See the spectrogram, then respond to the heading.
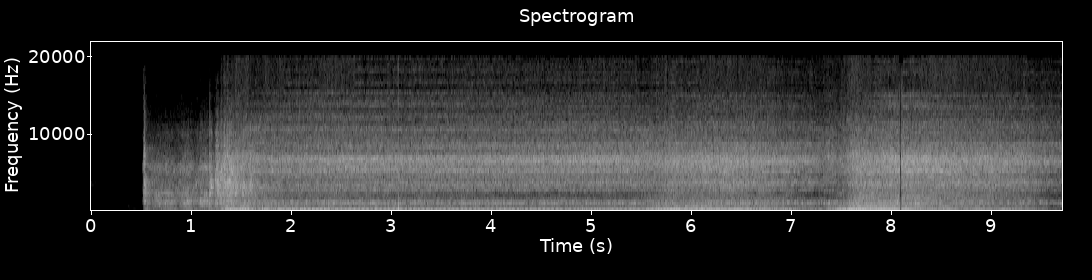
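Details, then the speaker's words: Porsche six-cylinder rebuilt after over-rev damage (bent exhaust valves, piston contact), reinstalled and run up to temperature: quick crank and clean catch, smooth even idle, two crisp revs rising and falling cleanly on all six; runs normally. "So as you can hear, the engine runs great. We've ran it up to temperature. It's got absolutely no issues and it drives great."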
